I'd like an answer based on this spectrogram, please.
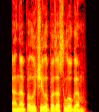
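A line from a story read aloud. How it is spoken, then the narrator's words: Shouted out. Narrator (Russian): выкрикнул он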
